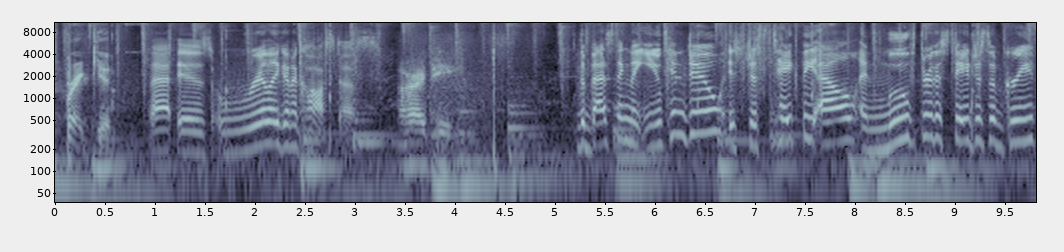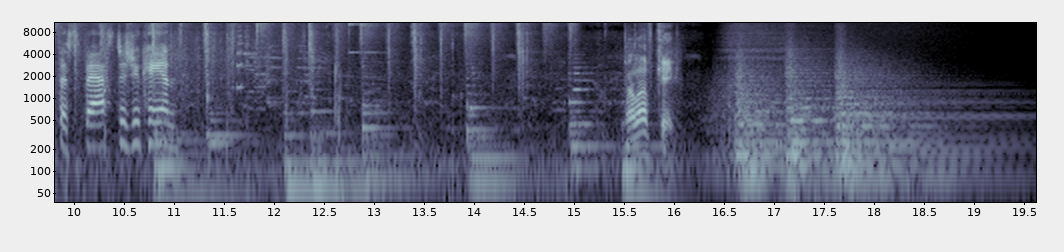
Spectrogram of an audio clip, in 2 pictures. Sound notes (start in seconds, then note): 3.1 fist thuds; 10.7 gentle music; 11.5 gate creaks; 16.4 triumphant music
